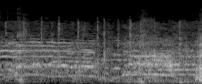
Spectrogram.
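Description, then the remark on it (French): Waiters, kitchen assistants, diners and chefs of a restaurant screaming with joy as they learn their restaurant is ranked number one in the world, many high, overlapping voices shrieking and cheering at once, loud and unbroken for the whole two seconds. “Alors voilà, ce que vous entendez, ce sont les hurlements de joie des serveurs, commis, clients et chefs lorsqu'ils apprennent que leur restaurant est numéro 1.”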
